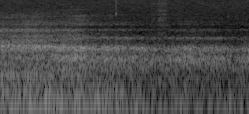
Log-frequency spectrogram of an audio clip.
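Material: Nothing is struck.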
